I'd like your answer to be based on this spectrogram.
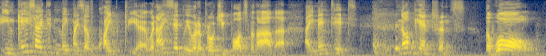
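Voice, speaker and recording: An actor playing an insolent, mock-polite naval lookout in a radio sitcom, on a very noisy old recording. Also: male voice, a little high, sing-song, unhurried, sharp tone, full character voice. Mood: sarcastic. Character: cheeky, sarcastic naval lookout, leading seaman. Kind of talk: British radio sitcom acting.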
